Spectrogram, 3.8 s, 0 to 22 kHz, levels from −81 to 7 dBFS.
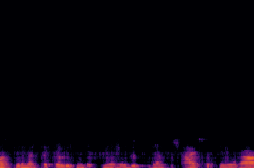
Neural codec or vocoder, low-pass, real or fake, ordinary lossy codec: none; 7.2 kHz; real; AAC, 16 kbps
